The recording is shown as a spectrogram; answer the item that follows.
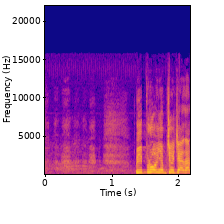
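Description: A man's breathy exhalations close to a handheld microphone, then his speech starts again about one and a half seconds in.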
